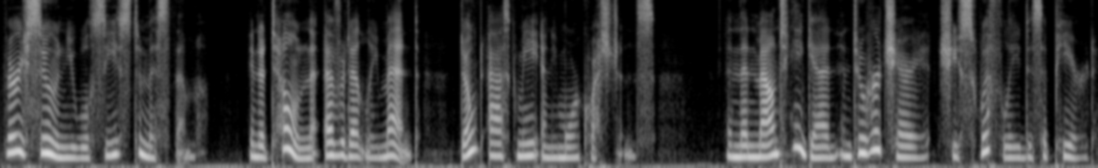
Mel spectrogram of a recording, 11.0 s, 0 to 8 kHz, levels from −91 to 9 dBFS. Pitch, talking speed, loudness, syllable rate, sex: 220 Hz, 165 wpm, -19 LUFS, 4.9 syllables/s, female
